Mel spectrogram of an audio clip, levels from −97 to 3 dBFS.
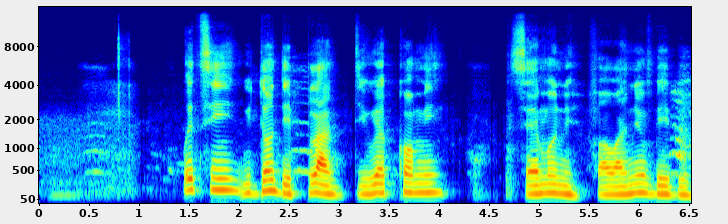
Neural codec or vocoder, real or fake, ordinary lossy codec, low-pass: autoencoder, 48 kHz, 128 numbers a frame, DAC-VAE, trained on Japanese speech; fake; none; 14.4 kHz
